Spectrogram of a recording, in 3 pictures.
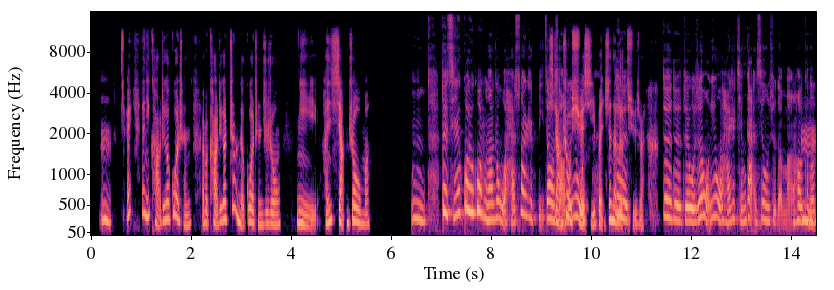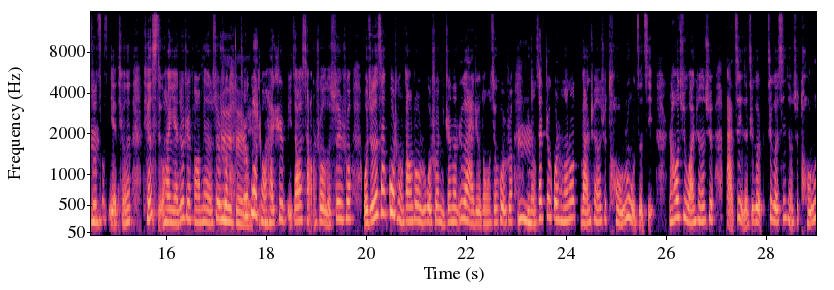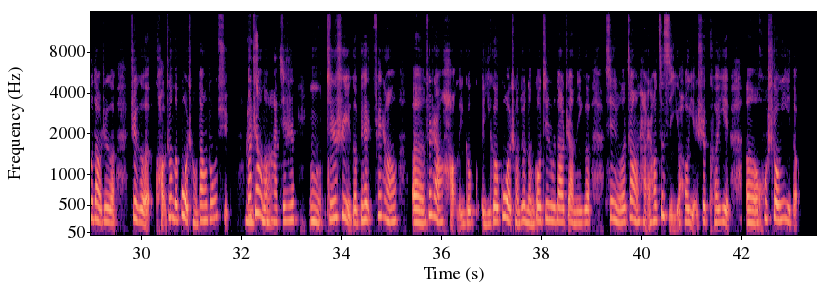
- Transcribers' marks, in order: laugh
- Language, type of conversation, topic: Chinese, podcast, 你觉得结局更重要，还是过程更重要？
